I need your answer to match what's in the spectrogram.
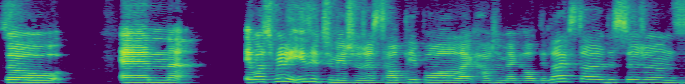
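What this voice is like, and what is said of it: German accent. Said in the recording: “I grew up in Germany. That's where I'm from, no? in, in case you wonder where my accent is from”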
